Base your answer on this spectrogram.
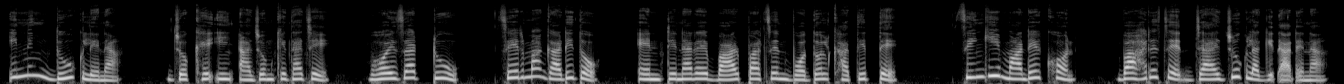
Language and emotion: Santali, sad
